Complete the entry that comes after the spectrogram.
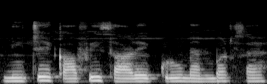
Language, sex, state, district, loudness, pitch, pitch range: Hindi, male, Bihar, Katihar, -15 LUFS, 145 Hz, 140-150 Hz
